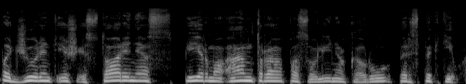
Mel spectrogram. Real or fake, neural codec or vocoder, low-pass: real; none; 14.4 kHz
